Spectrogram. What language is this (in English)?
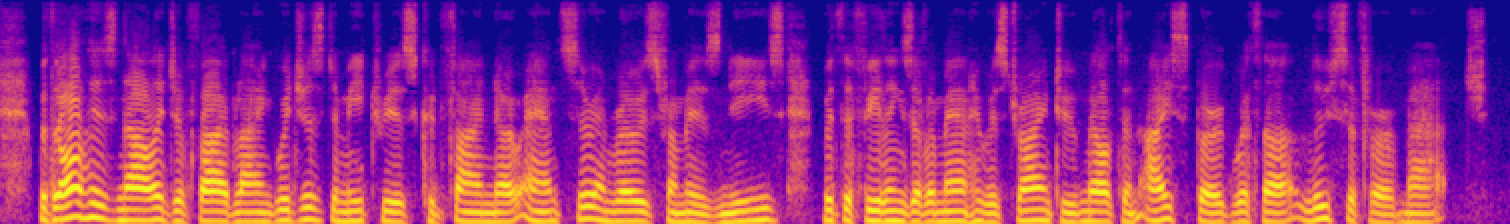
English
